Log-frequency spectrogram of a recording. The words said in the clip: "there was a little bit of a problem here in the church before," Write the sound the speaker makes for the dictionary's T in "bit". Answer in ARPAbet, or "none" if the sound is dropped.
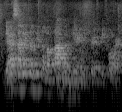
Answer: T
